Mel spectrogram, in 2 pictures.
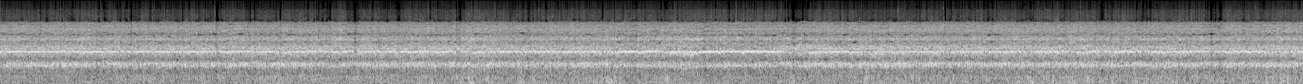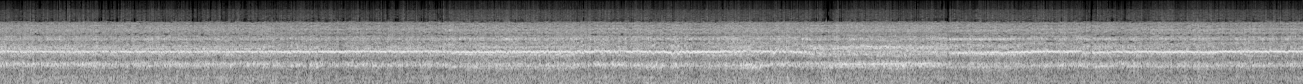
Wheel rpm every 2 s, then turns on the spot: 230, 230, 230, 230, 230, 230, 230, 240, 230, 220, 220, 220, 230.
none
